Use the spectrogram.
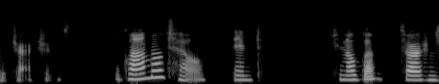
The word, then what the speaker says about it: Tonopah: The Clown Motel in Tonopah, sorry if I'm saying it wrong, Tonopah, Nevada.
